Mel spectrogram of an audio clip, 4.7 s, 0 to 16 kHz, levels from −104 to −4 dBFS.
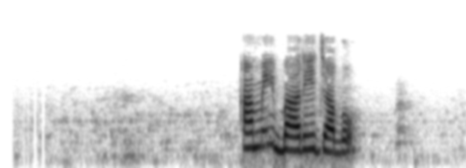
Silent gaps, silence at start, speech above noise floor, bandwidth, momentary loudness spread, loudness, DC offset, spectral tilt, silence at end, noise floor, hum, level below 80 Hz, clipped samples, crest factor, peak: none; 2.45 s; 56 dB; 7.6 kHz; 9 LU; -16 LUFS; under 0.1%; -4.5 dB/octave; 1.1 s; -71 dBFS; none; -68 dBFS; under 0.1%; 20 dB; 0 dBFS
